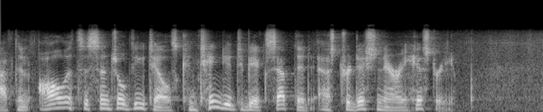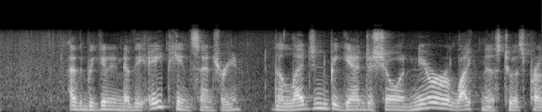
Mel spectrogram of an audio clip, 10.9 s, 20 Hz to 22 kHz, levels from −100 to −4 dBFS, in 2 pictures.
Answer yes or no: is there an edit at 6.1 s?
no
